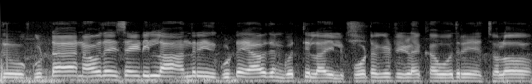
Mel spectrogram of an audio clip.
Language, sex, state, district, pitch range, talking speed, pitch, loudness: Kannada, male, Karnataka, Raichur, 160-190 Hz, 190 wpm, 170 Hz, -12 LUFS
